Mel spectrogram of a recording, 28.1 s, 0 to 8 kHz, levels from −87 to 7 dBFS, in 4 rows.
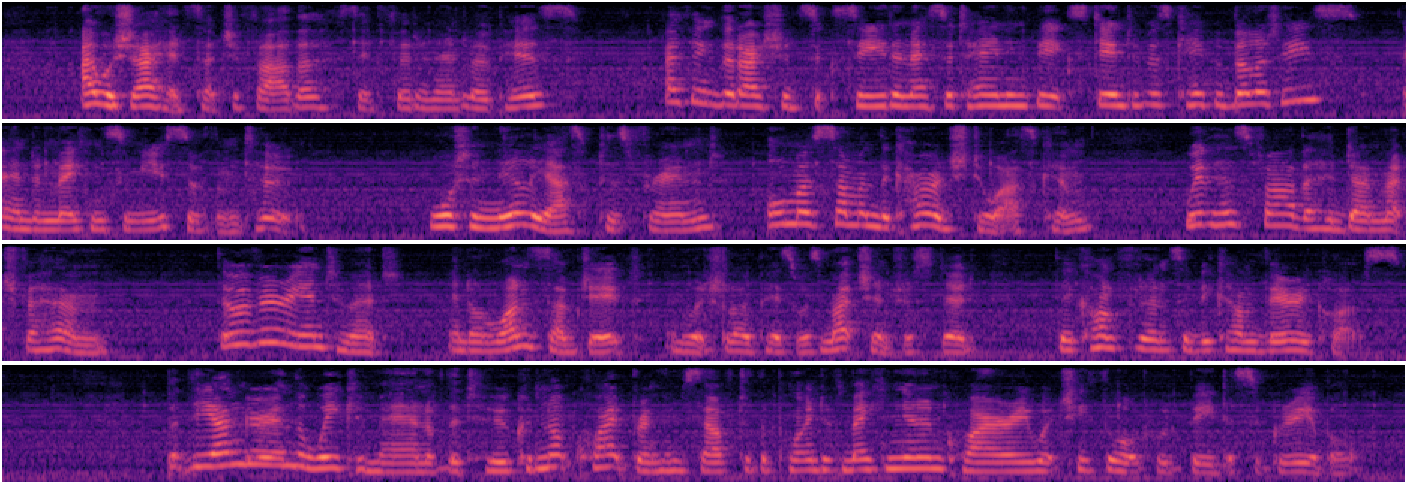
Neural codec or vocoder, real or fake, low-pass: none; real; 7.2 kHz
